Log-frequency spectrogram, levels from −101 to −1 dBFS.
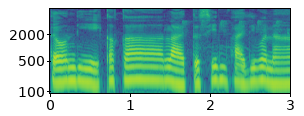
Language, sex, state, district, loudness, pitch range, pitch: Chakma, female, Tripura, Dhalai, -17 LUFS, 160-185 Hz, 175 Hz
